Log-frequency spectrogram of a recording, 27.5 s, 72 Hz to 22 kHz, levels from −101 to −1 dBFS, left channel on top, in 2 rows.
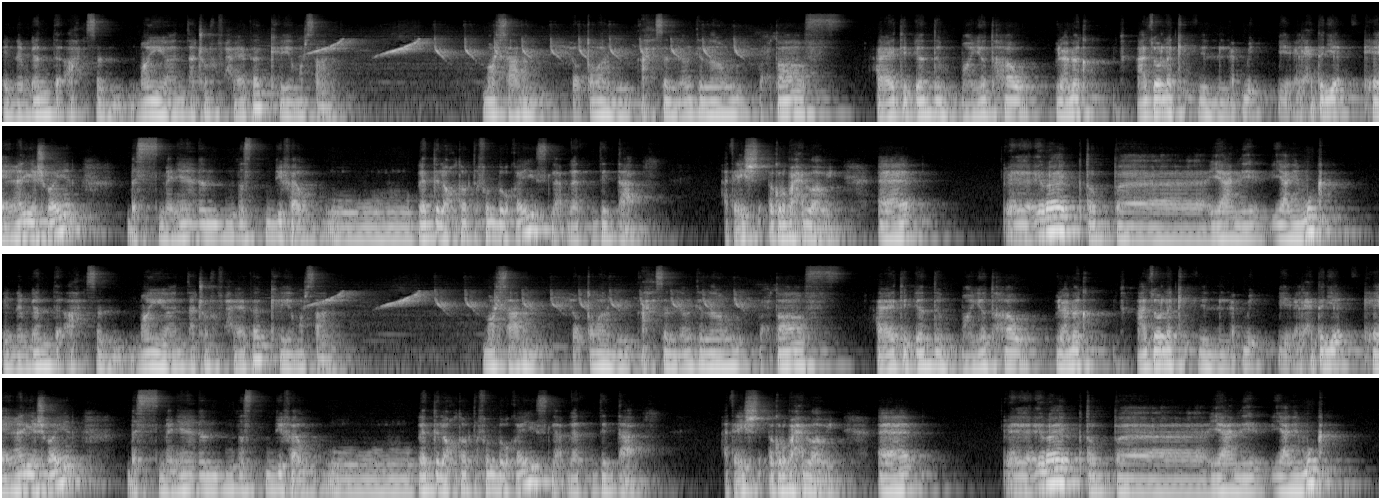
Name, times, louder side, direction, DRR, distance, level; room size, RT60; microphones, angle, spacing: voice 1, 0.0-3.3 4.8-8.2 8.7-10.3 10.5-10.9 11.3-20.1 21.1-22.9 23.8-27.0, equal, 15° left, 8 dB, 0.6 m, -29 dB
sound 1, 2.1-7.8, left 3 dB, 35° left, 0.9 m, -43 dB
7.2 x 6.3 x 7.2 m, 0.68 s
head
